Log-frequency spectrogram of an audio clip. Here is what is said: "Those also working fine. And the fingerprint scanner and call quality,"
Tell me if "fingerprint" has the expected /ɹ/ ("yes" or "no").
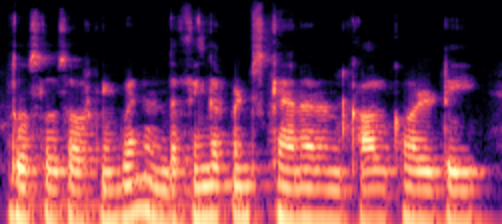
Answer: no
